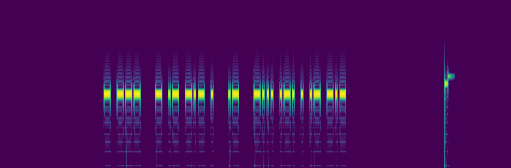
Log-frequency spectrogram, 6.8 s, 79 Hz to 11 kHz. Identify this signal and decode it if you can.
Morse code, heard as a keyed tone, about 43 wpm, 690 Hz. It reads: TO TAKE A BREAK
